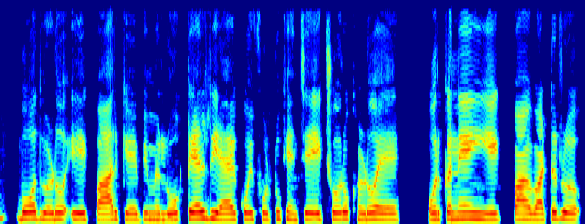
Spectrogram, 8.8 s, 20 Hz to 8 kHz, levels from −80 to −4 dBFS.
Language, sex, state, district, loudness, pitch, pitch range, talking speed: Marwari, female, Rajasthan, Nagaur, -17 LUFS, 230 Hz, 220-245 Hz, 165 wpm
